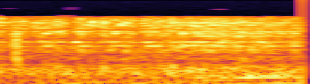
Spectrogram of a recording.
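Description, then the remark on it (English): A loud, steady engine drone from an approaching air circus airplane, a dense low rumble with a rough, churning texture that holds throughout, with no voices. “And just at that point, his speech was drowned out by the sound of an approaching airplane.”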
